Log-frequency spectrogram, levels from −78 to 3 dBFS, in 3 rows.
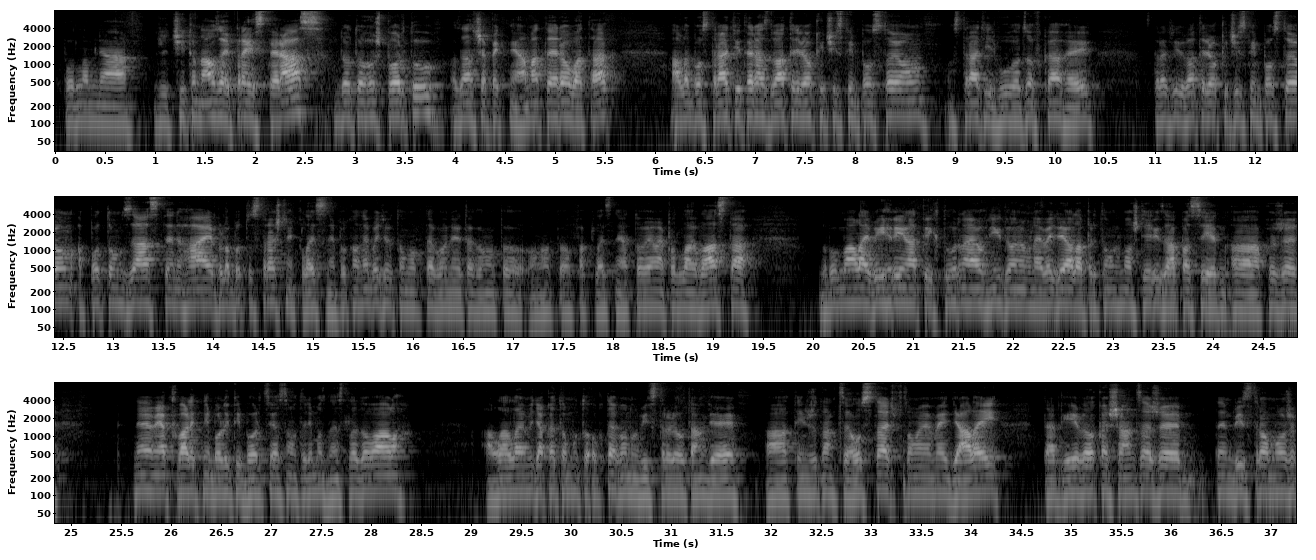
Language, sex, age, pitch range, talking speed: Slovak, male, 30-49, 100-115 Hz, 190 wpm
